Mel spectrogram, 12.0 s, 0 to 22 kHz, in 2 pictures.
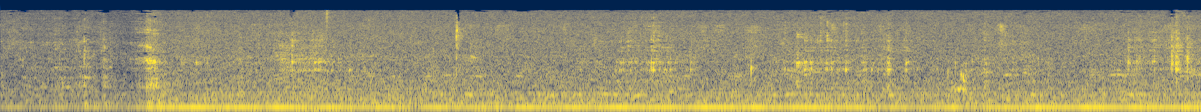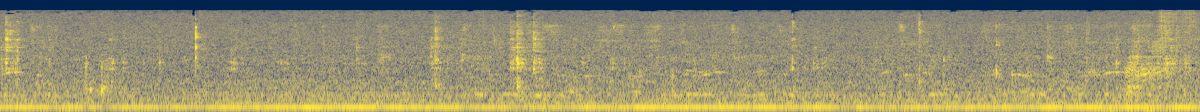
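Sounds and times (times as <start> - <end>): low hum: 0.0 - 12.0.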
